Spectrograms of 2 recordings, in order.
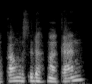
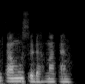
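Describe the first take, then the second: First: Kamu sudah makan asked with the pitch climbing at the end; rising question tune. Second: Just state it, letting the voice drop; falling statement tune. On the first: Teacher contrasting a question with a statement tune. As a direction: ask it, voice going up. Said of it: "berarti bertanya". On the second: Teacher showing the falling tune of a plain statement. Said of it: "nadanya sedikit menurun di bagian akhir". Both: Shown as a demonstration.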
